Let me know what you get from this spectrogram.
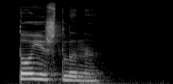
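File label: "тойыштлыны", Komi, female; audio dict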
